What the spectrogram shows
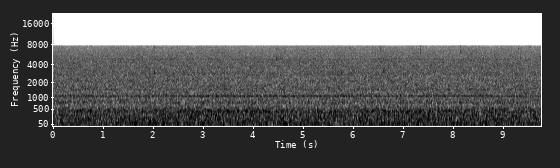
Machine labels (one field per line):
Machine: pump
